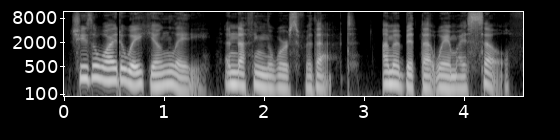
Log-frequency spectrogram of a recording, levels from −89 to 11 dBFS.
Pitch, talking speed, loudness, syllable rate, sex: 170 Hz, 250 wpm, -17 LUFS, 6.0 syllables/s, female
